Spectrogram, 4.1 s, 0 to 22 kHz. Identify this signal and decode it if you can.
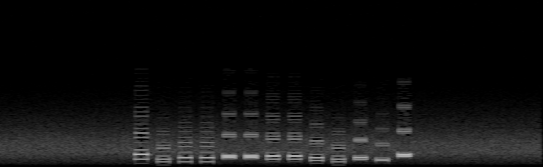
Multi-frequency trunk signalling (R1, as on North American trunks), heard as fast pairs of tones, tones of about 100 ms. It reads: KP 24400995263 ST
